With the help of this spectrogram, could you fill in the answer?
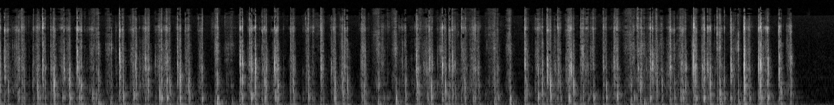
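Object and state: Plastic mechanical keyboard.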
